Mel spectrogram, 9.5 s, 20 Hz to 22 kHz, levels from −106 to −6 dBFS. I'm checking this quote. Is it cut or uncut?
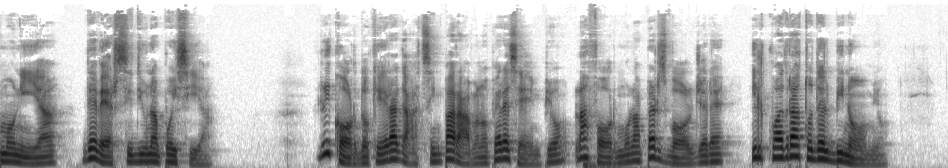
uncut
